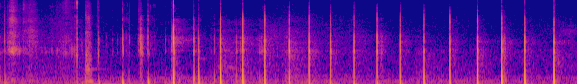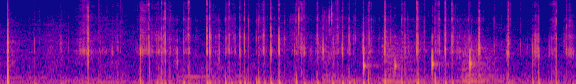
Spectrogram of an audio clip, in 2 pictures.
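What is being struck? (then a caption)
Brown hen's eggshell. A hollow, broken-open brown hen's eggshell is held close to the mic and crunched and peeled with fingertips and nails. A steady run of sharp, dry cracks in the first half gives way to softer, scratchy crinkling and peeling, with each snap dying away instantly.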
